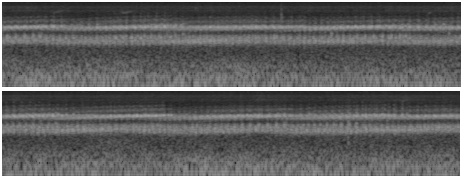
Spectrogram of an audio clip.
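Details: Frogs chirping in the rain: a dense, unbroken chorus of many rapid pulsed chirps forming two steady layers, one mid-pitched and one higher and brighter, holding level throughout with no clear pauses or other animals.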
